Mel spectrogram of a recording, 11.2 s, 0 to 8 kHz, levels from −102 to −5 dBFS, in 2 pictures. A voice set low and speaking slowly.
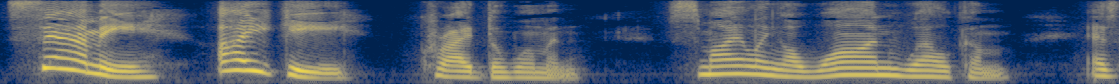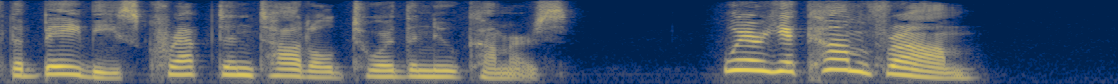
No: high, 200 Hz; slow, 120 wpm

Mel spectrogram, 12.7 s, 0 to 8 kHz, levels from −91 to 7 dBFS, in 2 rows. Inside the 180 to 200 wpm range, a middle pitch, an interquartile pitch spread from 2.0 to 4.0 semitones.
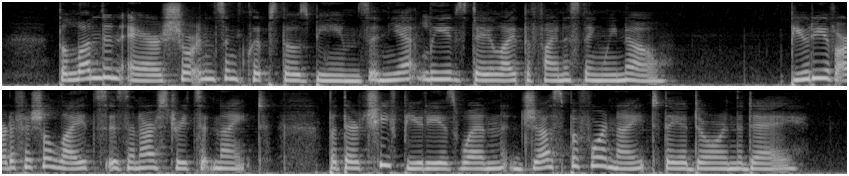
No: average, 190 wpm; high, 220 Hz; average, 3.0 semitones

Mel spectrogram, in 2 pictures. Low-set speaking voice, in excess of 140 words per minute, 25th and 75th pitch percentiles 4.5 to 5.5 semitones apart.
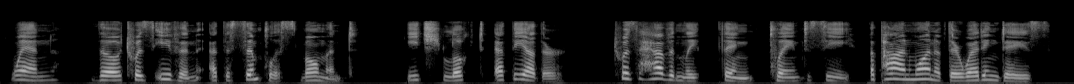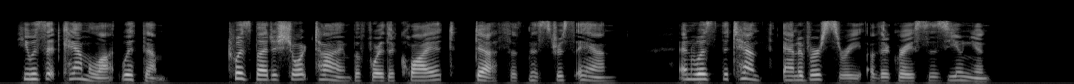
No: high, 195 Hz; average, 150 wpm; average, 5.0 semitones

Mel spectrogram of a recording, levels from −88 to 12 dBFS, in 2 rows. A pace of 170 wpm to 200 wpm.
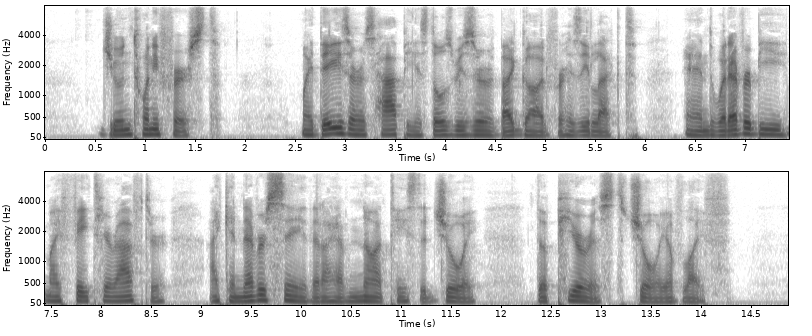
No: average, 145 wpm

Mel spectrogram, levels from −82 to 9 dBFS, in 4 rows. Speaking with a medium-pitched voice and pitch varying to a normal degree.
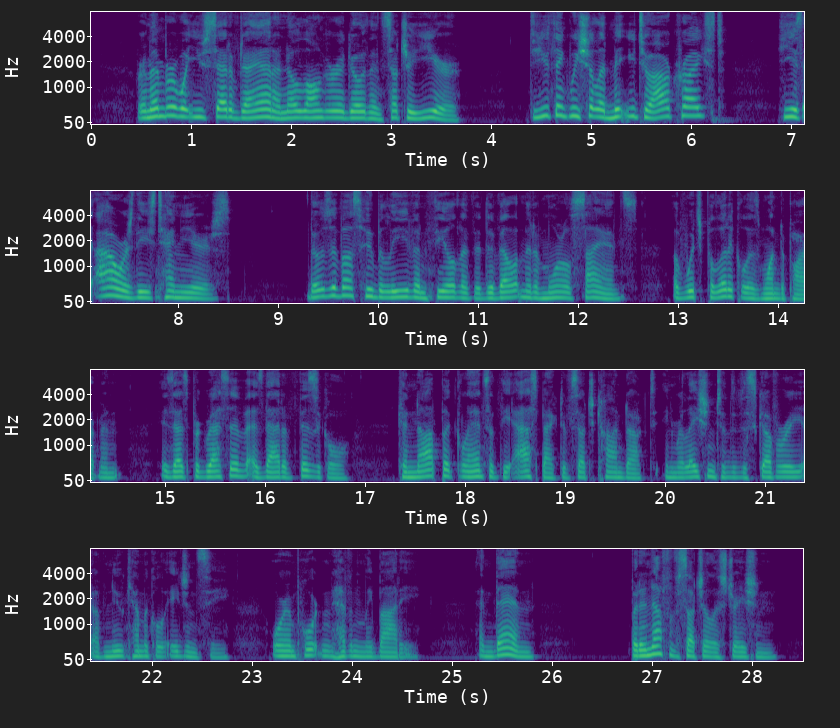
Yes: medium, 150 Hz; average, 4.6 semitones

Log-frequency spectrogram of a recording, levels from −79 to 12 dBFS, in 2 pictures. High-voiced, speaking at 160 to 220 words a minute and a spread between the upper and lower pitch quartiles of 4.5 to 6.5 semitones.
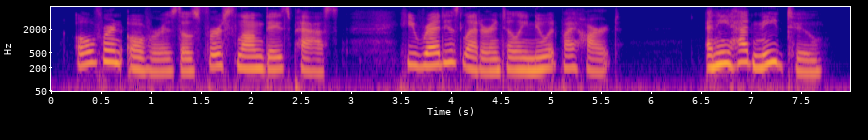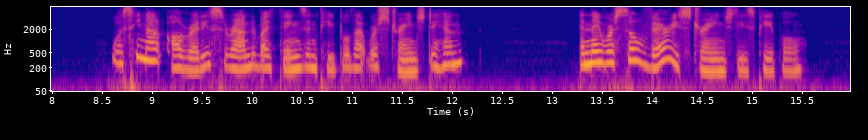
Yes: high, 205 Hz; average, 175 wpm; wide, 5.6 semitones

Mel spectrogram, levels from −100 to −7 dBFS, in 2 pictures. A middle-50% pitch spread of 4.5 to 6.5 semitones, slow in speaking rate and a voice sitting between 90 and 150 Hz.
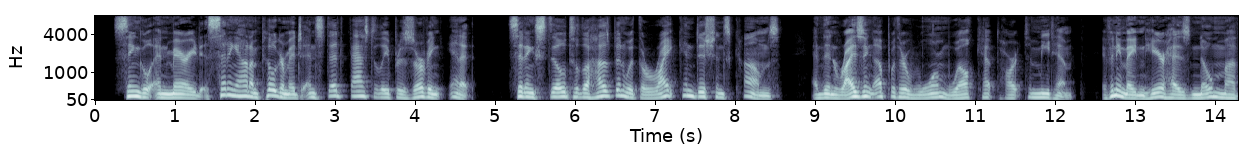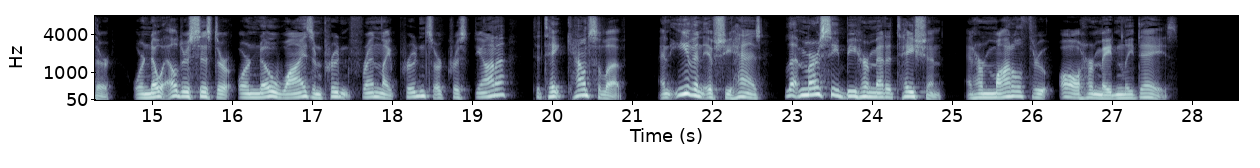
No: average, 4.8 semitones; average, 165 wpm; medium, 140 Hz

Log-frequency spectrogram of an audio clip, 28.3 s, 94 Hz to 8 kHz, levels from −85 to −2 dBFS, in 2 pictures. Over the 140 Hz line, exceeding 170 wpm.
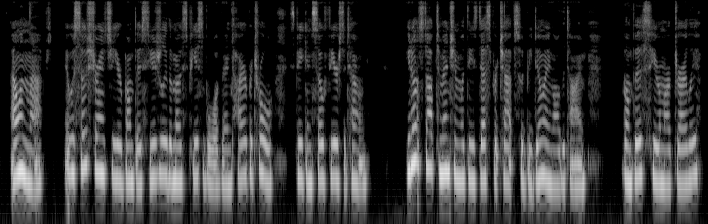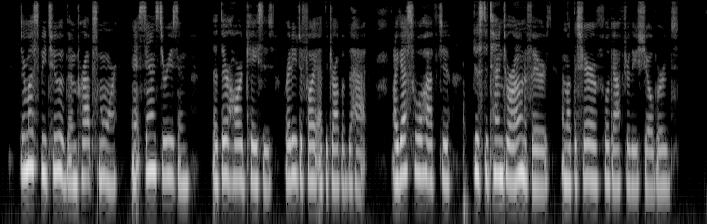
Yes: high, 230 Hz; average, 185 wpm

